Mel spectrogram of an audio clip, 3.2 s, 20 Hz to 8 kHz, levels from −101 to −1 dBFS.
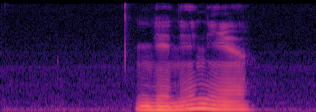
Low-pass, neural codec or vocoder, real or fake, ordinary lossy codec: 7.2 kHz; vocoder, 44.1 kHz, 128 mel bands every 256 samples, BigVGAN v2; fake; AAC, 48 kbps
